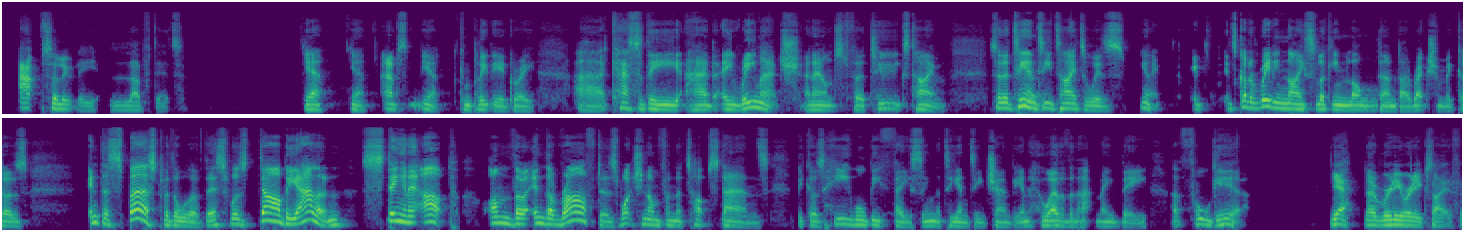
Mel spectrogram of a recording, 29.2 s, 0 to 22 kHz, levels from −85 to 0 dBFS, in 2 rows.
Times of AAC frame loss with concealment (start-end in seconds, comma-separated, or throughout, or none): 8.80-8.95, 13.62-13.77, 25.36-25.41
